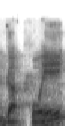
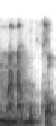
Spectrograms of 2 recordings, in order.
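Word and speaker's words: 学校: Contohnya gakkoe iku diubah menjadi gakkoe ikimasho. Ini yang gaku ini dari manabu tadi ya, manabu karena ini digabung dengan ko dibacanya menjadi gakko, bukan manabuko ya, tapi gakko.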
